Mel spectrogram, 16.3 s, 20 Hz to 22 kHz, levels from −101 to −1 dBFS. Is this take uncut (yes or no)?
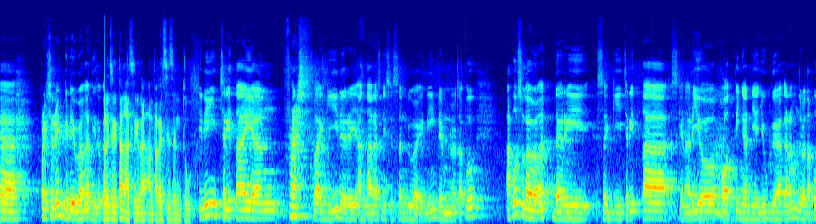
no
